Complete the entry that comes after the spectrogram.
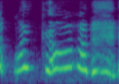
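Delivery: high, slow laugh into happy tears; laugh-crying. Real, not acted. Vlogger overcome by the cute pickle, laugh-crying. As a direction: laugh and cry at once.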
